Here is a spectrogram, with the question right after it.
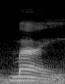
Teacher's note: It is also a rising tone, so your pitch should go up at the end.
